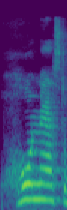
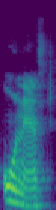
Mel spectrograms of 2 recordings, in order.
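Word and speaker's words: honest: है ऑनेस्ट अब ये बहुत से बच्चे मैंने सुना है नेस्ट बोलते हैं नेस्ट जबक ये गलत प्रोनंसिएशन है वो होता है ऑनेस्ट क्यों बिकॉज ओ से पहले एच आया हुआ है तो एच साइलेंट हो जाएगा फर्स्ट वर्ड देखिए ओनर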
